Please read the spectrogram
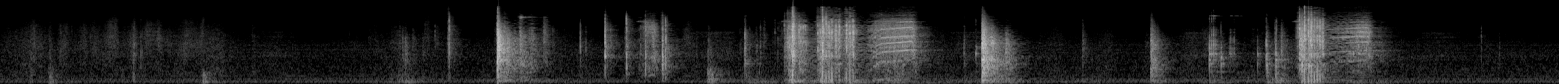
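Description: Cordless power driver run in short bursts, backing bolts out of a power steering pump, with its motor whirring up and down. Metal parts clink on a metal drain tray. Light handling clicks come first, and the loud tool bursts start about five seconds in.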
